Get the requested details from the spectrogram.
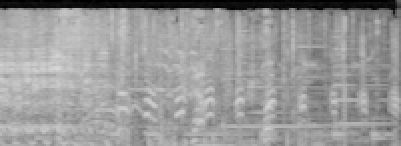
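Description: Two horses whinny loudly, shrill neighs overlapping, while quick hoofbeats start up underneath as they leap forward and race off at a run. Faint clucking fowl sounds in the background.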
